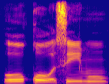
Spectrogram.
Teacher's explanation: قاف حروف مستعلیہ میں سے ہے، قاف کو موٹا پڑھیں گے اور قاف کے اوپر قلقلہ ہوگا۔ اقسم یعنی آواز کو ہلائیں گے، اقسم پڑھنا غلط ہوگا۔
